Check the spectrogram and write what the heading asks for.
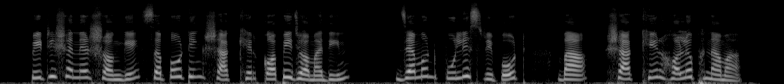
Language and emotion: Bengali, neutral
